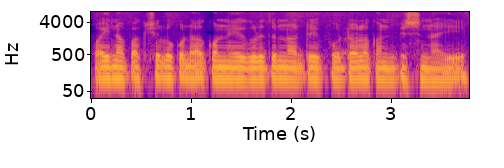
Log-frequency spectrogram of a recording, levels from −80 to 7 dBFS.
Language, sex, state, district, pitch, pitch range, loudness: Telugu, male, Andhra Pradesh, Sri Satya Sai, 110 Hz, 110-115 Hz, -14 LUFS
